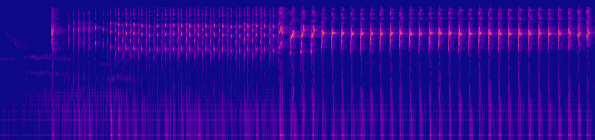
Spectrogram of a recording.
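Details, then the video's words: Lovebird giving a long ngekek trill, used to provoke other lovebirds and draw quiet birds into answering. A few soft notes, then a fast, sustained chattering rattle of high, buzzy notes that grows louder and steadier toward the end. "Suara Burung Lovebird Ngekek Panjang, PINTAR Memancing EMOSI, LB Bisu SUSAH BUNYI Langsung NYAUT"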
